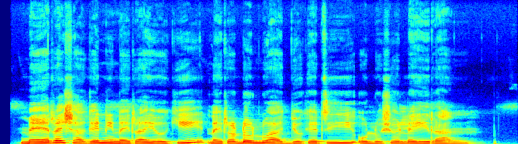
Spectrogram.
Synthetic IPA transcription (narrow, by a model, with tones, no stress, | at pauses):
mɛ˨˦ɾa˦i˦ʃa˨ɡe˦ni˨na˨i˨ɾa˦jo˨ki˦na˨i˨ɾɔ˦do˦lwa˨d͡ʒo˦ke˦ti˦o˨lo˦ʃo˦le˦i˨ɾa˦˨n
